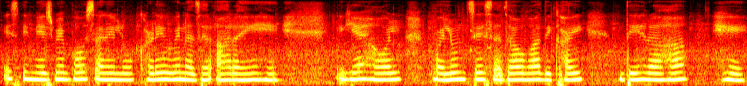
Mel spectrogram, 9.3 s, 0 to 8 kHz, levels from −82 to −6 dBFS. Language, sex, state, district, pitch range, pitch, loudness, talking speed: Hindi, male, Madhya Pradesh, Dhar, 225-240 Hz, 230 Hz, -9 LUFS, 140 wpm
